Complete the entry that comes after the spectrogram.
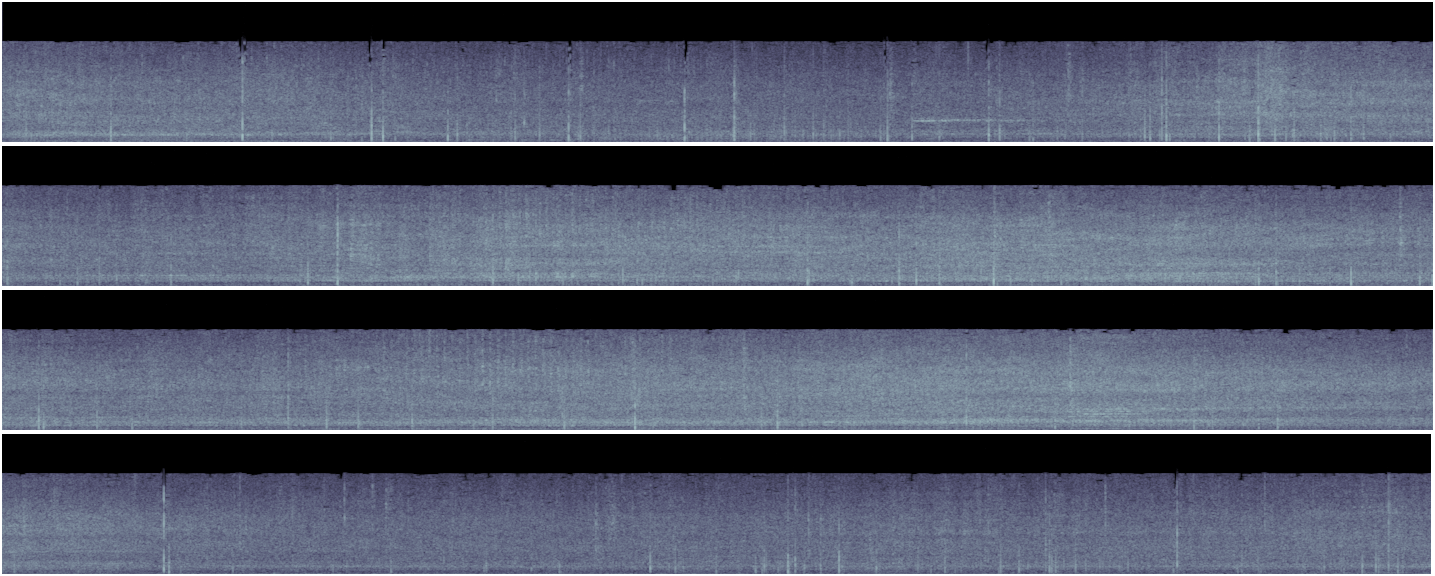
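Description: Steady rain falling on a wet street, with many close drops ticking sharply, and traffic passing on the wet road with tyre hiss.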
